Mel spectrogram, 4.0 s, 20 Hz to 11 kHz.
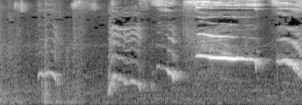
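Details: Indian pariah dog puppy, recorded on 11 July 2025 at 8:05 pm: thin, high whimpers that bend downward, then a long, steady, piercing whine, with a woman talking softly nearby.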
